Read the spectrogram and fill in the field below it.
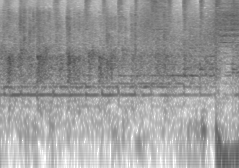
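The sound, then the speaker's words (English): An audience at a debate event claps steadily for the Washington, D.C. team, a dense, sustained patter of many hands with no voices over it, ending with a low thump near the close. “All right, let's give the Washington, D.C. team one more round of applause.”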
